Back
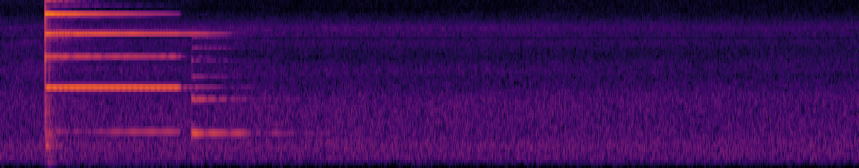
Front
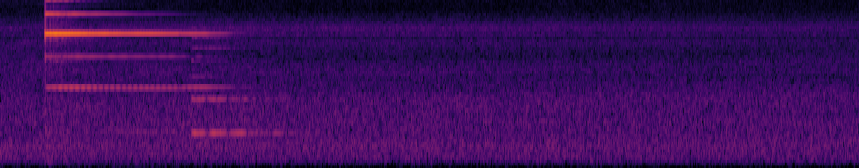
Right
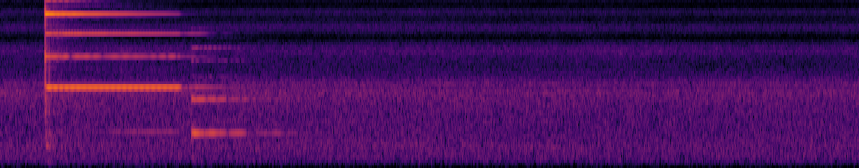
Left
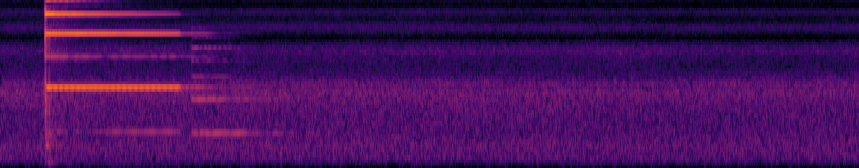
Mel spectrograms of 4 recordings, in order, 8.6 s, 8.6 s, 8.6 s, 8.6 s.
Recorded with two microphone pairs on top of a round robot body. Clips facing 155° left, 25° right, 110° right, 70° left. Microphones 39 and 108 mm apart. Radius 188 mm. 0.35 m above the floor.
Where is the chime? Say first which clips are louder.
Back 1 dB, even; 150° left, 0.5 m.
